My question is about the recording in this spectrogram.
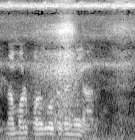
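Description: A man speaking into a microphone for about a second, then pausing, over a faint steady high hiss.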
